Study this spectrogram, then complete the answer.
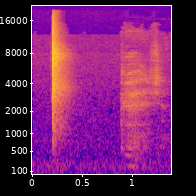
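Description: A single sharp finger snap, close and crisp, played as a 'pop' in a children's dance lesson based on George's Marvellous Medicine, followed by quieter shuffling and movement noise.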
